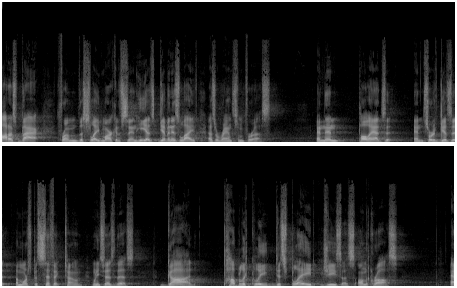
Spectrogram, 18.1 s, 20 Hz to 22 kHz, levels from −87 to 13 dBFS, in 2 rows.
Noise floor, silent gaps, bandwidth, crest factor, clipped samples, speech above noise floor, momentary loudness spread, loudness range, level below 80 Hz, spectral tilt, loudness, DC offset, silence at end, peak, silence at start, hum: -65 dBFS; none; 17 kHz; 22 dB; under 0.1%; 36 dB; 10 LU; 3 LU; -82 dBFS; -3 dB/octave; -28 LUFS; under 0.1%; 0 s; -8 dBFS; 0 s; none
